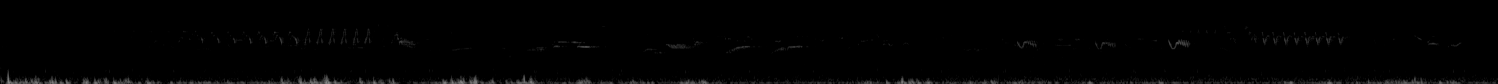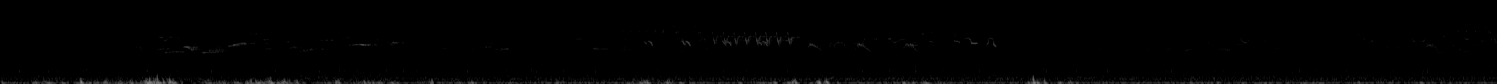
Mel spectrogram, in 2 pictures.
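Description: Faint songbirds singing and calling, with one bird repeating a rapid, even trill about every nine seconds. Irregular low rumbles come and go underneath.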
